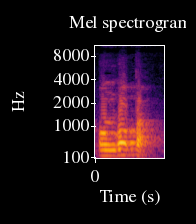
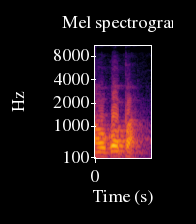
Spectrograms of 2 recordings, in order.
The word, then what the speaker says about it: ongopa: Neno hili ambalo ni ongopa. Ongopa na ogopa. Ndipo lazima tuwe makini sana matamshi yetu. Ongopa na ogopa.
